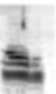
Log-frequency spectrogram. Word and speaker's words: Teil: Tile. Teil. So you can say tile, but I think when we talk about salary, we call it untile, but tile is still fine now. Anteil. So tile is also or untile, doesn't matter.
